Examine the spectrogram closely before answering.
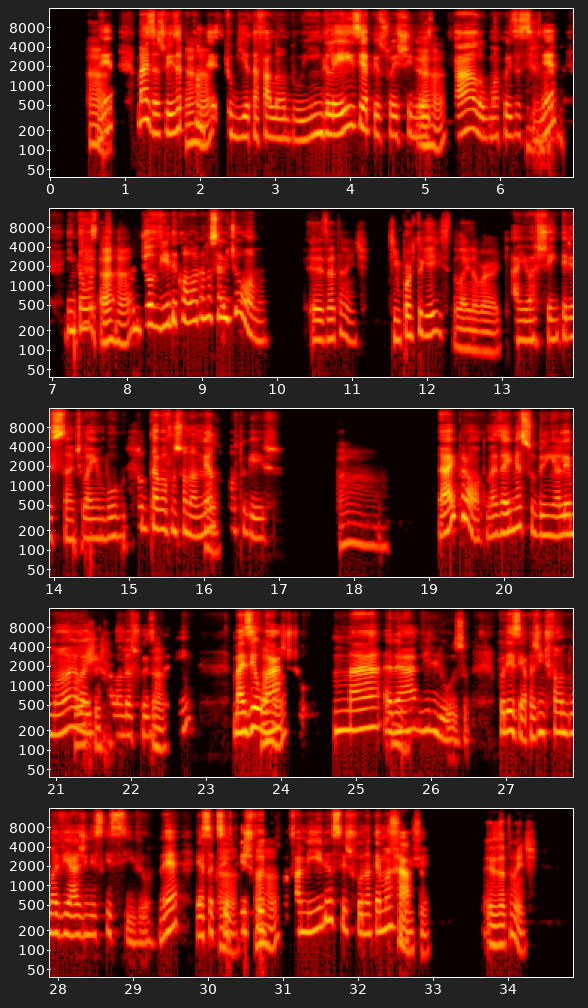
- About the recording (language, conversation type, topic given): Portuguese, unstructured, Qual foi uma viagem inesquecível que você fez com a sua família?
- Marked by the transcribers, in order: distorted speech; static; chuckle; tapping; stressed: "maravilhoso"; other background noise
